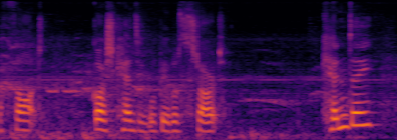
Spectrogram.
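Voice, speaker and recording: Noticeable background noise accompanies a woman talking at a moderate pace with a medium pitch. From Ireland. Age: 40s. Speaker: bereaved mother, cancer survivor. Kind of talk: testimony.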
